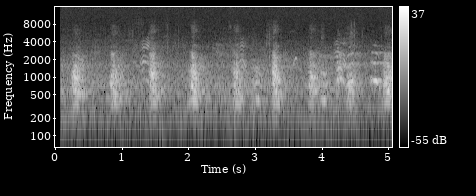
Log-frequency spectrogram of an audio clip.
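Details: Keeshond at an AKC dog show of a Keeshond club in Southern California, December 2011, competing in a Standard class: short, sharp mid-pitched barks repeated roughly every half second, about nine in a row, over a soft background hum.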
